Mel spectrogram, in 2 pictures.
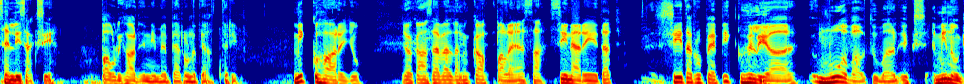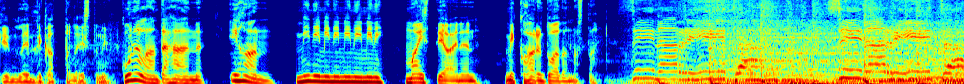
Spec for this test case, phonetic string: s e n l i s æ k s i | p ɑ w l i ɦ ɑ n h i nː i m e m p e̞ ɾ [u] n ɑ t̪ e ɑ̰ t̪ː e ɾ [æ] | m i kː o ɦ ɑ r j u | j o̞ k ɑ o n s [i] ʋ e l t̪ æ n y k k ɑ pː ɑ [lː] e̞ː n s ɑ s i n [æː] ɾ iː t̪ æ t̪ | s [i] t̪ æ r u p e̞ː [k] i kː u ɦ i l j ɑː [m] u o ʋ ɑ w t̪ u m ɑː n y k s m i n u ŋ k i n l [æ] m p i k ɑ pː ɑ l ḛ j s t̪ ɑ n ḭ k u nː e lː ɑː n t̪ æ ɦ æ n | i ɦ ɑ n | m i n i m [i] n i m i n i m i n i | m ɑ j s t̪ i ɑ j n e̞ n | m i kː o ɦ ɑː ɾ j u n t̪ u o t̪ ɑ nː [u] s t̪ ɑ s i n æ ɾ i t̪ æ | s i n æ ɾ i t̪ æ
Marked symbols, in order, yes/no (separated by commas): yes, no, no, no, no, no, no, yes, no, yes, no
